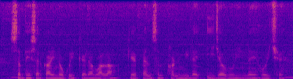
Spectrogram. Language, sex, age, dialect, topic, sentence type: Maithili, female, 18-24, Angika, banking, statement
